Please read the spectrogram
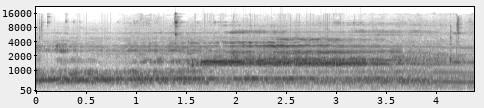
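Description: A group of men singing a sacred chant in several voices. About a second and a half in they settle onto one long held chord.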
